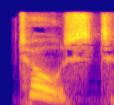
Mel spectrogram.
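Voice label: "toast", English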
